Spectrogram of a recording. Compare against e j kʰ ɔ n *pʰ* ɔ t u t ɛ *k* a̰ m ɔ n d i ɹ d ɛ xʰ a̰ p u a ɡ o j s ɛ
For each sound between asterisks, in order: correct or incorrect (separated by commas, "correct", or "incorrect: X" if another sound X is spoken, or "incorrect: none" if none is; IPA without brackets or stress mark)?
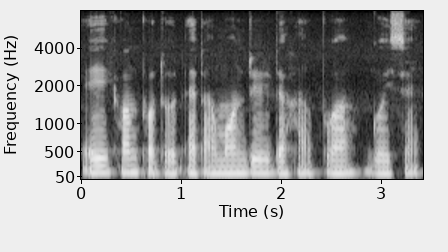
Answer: correct, incorrect: t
